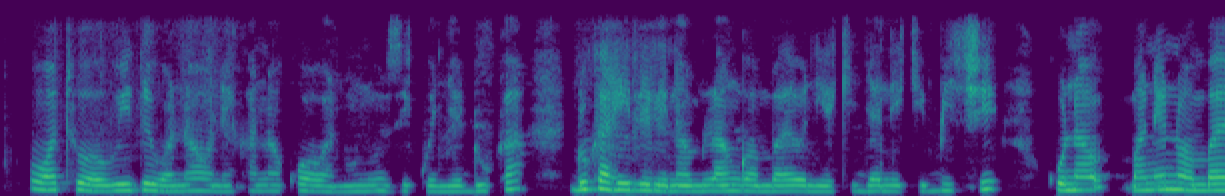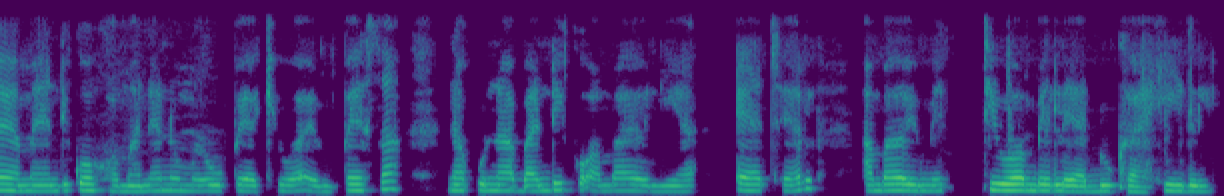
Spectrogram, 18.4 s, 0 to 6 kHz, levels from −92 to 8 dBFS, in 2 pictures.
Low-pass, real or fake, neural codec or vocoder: 5.4 kHz; real; none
